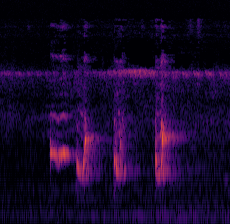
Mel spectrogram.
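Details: Captive young straw-headed bulbul, roughly one year old, heard at lower volume against a faint steady hum: four slurred, warbling whistled notes spaced about half a second apart.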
